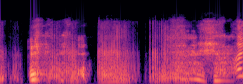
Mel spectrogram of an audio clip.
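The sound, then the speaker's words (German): A fairly loud fart-like squeak from a headset being flipped up, sounding in three raspy, sputtering bursts separated by brief pauses. “Ach, ich habe das, so, das, ich hab das so hochgeklappt und dann macht das halt so.”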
